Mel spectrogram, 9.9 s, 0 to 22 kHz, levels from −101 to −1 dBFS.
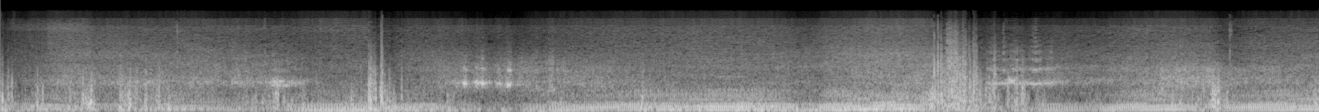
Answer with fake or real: fake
